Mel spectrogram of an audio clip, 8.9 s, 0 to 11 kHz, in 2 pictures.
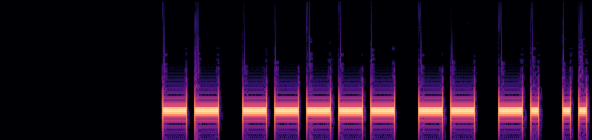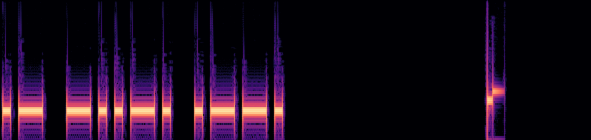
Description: Morse code, heard as a keyed tone, about 20 wpm, 700 Hz. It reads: M0MNV/P
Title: Difficult Call Signs 20wpm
